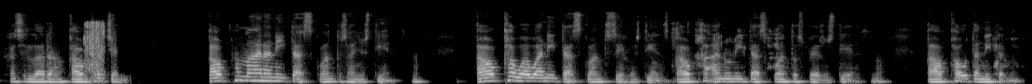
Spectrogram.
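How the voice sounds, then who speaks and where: A man's voice: medium pitch, normal speed. A man, an Aymara speaker, teaching an Aymara language class and checking understanding with frequent tag questions. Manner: explains with constant "¿no ve?" tag questions. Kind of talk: classroom lesson.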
